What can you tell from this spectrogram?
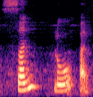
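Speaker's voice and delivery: "sunflower" in slow pieces, sun, flow, er; "sunflower" with a clear break after sun and after flow; split into syllables. Shown as a demonstration. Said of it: "ये ऐसा".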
